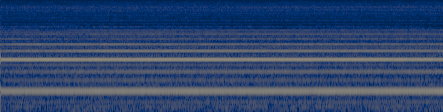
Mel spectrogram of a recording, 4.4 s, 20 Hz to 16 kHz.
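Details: HP LaserJet 1020 laser printer just powered on: a constant high-pitched whine with several steady tones from inside. It comes and goes on its own, and the failing laser scanner motor needs replacing.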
